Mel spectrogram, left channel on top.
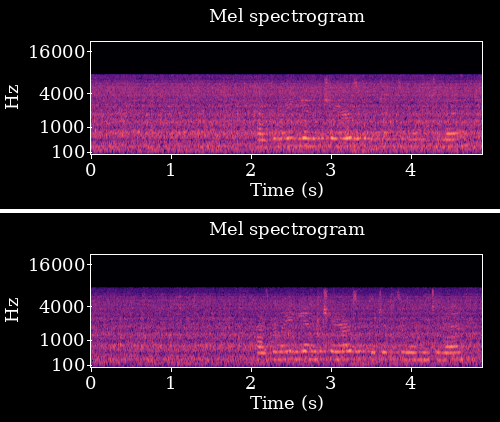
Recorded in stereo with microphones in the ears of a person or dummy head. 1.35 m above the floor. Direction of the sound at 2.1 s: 75° right (ahead or behind).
